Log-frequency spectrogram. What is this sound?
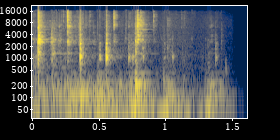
Metal Glass Objects Rattling 2
Shaking something small, metallic and plastic. Recorded in stereo with Zoom H4 and Rode NT4.
iron, metal, metallic, rattling, shaking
